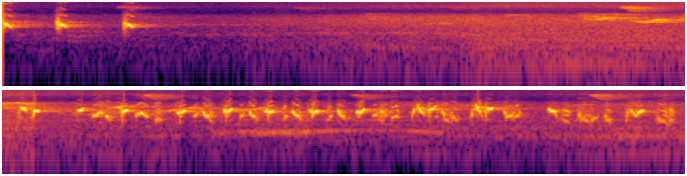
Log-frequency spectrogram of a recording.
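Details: Trucukan, Sooty-headed Bulbul, singing keenly in reply to a played lure call: a few separate sharp notes open, then after a pause a dense, lively run of chattering, bubbling phrases continuing to the end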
